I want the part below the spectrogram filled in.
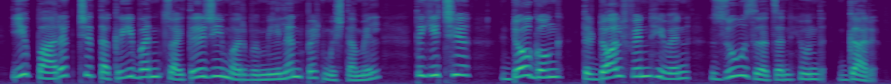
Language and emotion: Kashmiri, neutral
